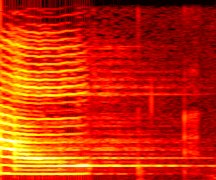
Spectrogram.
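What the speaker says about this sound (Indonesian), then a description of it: "telinga mendengar suara kucing, hati ingat" A single cat meows clearly and fairly close, one drawn-out harmonic cry that fades over about a second and a half, with no talk around it.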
